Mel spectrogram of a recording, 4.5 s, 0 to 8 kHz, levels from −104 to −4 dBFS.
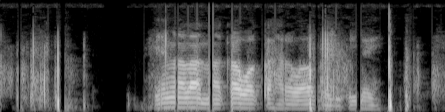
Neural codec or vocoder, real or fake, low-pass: none; real; 7.2 kHz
